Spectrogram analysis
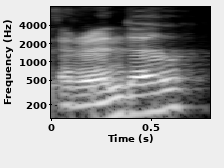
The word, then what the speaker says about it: Earendel: The name is Earendel, and it's an old English word that means the morning star.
